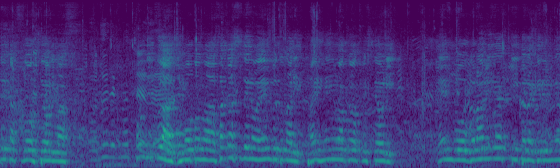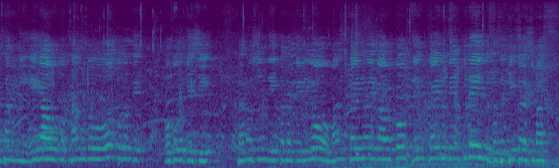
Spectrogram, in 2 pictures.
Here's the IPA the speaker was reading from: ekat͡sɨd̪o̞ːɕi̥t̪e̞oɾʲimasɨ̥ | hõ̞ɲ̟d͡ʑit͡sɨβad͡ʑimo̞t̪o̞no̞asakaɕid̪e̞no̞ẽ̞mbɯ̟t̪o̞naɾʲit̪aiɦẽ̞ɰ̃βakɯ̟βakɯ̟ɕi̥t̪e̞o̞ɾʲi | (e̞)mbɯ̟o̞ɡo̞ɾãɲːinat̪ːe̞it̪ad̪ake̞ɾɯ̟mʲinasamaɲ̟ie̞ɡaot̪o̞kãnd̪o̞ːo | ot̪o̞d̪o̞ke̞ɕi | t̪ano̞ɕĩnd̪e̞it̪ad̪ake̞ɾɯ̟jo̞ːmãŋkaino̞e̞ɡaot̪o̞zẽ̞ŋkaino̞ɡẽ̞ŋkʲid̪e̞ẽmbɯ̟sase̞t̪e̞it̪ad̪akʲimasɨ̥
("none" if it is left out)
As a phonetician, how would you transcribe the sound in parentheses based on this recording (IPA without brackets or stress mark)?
ẽ̞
